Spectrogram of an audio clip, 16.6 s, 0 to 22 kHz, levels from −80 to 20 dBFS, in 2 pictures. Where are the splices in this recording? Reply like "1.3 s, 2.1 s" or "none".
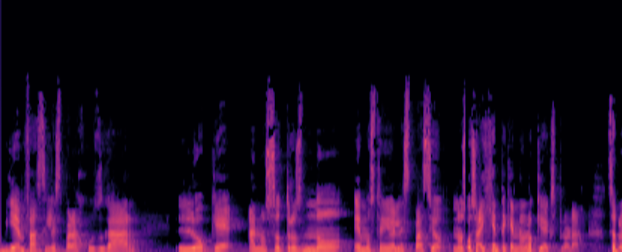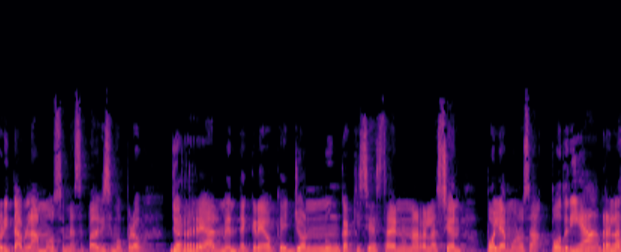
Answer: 6.2 s, 8.2 s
